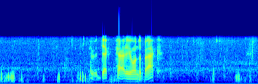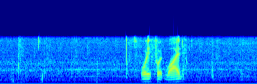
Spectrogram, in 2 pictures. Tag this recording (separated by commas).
Speech, Walk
